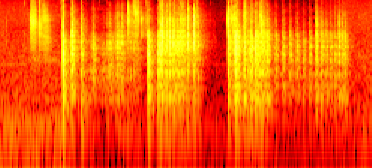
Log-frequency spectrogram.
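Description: Several small dice tumble and clatter across a hard table in two quick bursts of rattling, close and crisp, with a brief pause between.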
